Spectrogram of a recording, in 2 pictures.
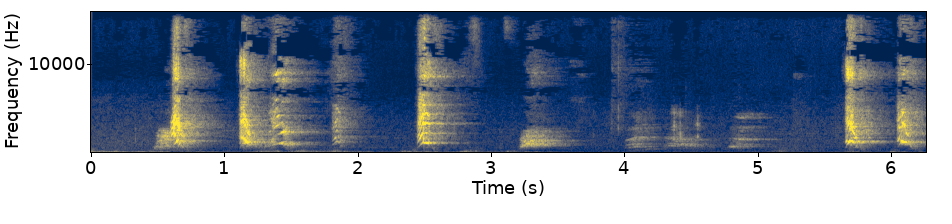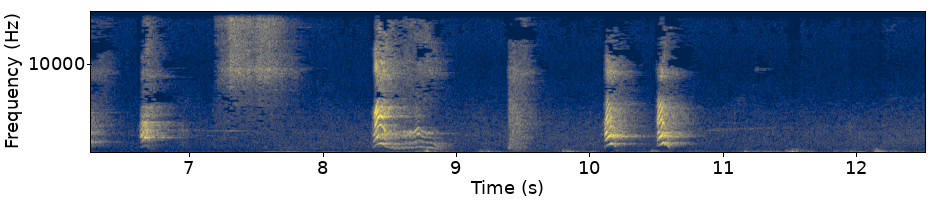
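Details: Burrito, a 13-week-old male Pug puppy, playing by himself inside his pen: short high yips and barks in scattered bursts, some with harmonic overtones, mixed with scuffling and low thumps from play.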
